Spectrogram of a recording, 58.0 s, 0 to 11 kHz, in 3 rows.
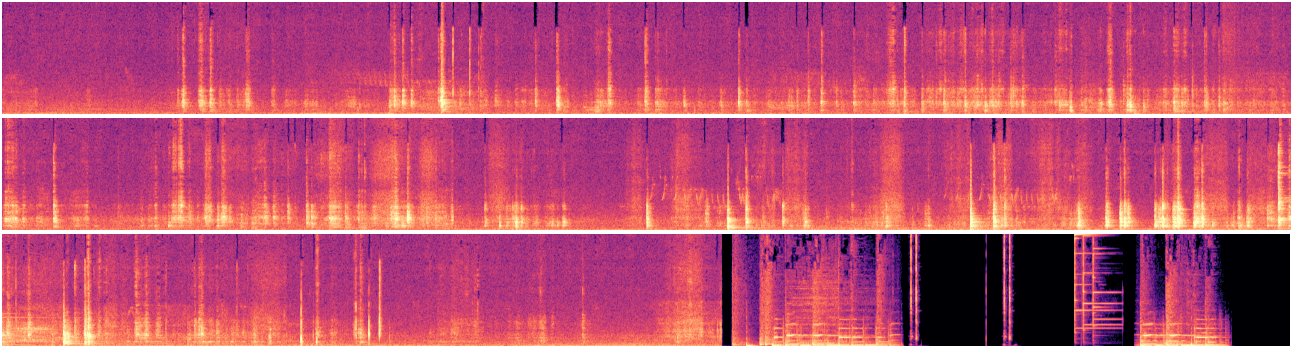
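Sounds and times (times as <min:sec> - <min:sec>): metallic clicks and knocks: 0:35.4 - 0:44.6.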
